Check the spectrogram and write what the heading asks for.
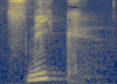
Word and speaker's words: Snyk: Y la primera es Sneak, em, se escribe S-N-Y-K.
